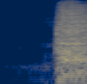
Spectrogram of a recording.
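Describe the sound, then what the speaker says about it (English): A tiger's roar bursts in loud and close after a near-silent start, sustained and rough to the end, used as a story sound effect. "The tigers shouted loudly while rolling around and holding his face"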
